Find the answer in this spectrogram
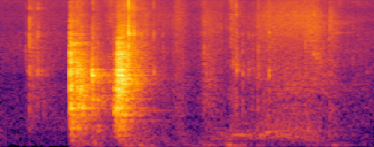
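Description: Handling noise from doll parts being worked by hand: two quick, loud scraping rustles about half a second in, then faint scuffing.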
